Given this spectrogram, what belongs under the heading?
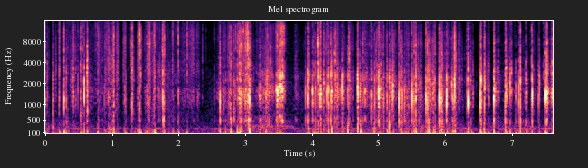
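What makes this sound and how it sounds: A small crumpled ball of aluminum foil is held between the fingers and tapped with fingernails. Rapid, uneven taps blend into a steady, bright crinkling and crackling with short, sharp peaks and no ring. The texture stays dense and papery throughout, with only brief lulls.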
